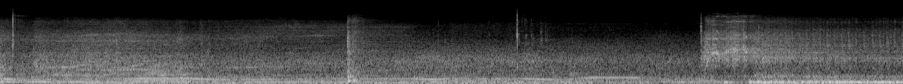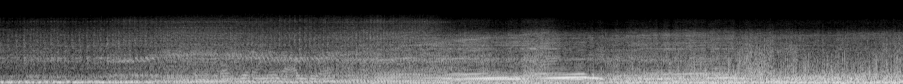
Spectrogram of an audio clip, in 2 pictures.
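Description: KTM RC 390's single-cylinder engine pulling away and accelerating up through the gears, its revs rising and dropping back at each shift. Wind rush grows as the speed builds.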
